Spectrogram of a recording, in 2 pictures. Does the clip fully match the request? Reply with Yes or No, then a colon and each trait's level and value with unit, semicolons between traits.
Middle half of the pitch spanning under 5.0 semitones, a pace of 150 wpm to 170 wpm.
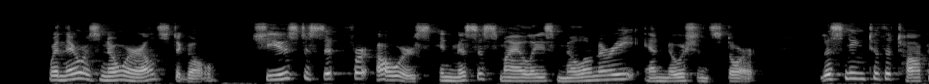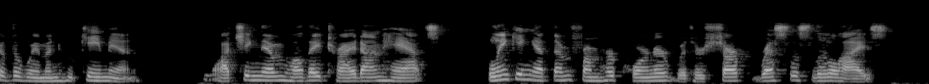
Yes: average, 4.3 semitones; average, 160 wpm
